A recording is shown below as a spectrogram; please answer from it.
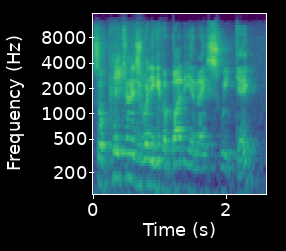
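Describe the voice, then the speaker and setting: A man with a Canadian accent talks at a very fast pace. Room echo is audible, along with noticeable background noise. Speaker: high school social studies teacher. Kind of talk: classroom lecture.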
